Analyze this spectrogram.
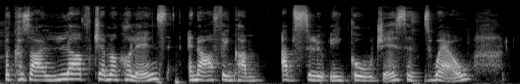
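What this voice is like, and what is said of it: Put-on Essex British accent. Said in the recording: “my British accent's sweet. So, like, my best one is Essex ... I kind of lost it for a second there.”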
